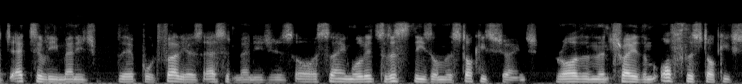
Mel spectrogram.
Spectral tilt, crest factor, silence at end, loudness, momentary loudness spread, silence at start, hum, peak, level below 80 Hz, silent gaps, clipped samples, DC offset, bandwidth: -5 dB/octave; 18 dB; 0 s; -21 LUFS; 9 LU; 0 s; none; -2 dBFS; -50 dBFS; none; under 0.1%; under 0.1%; 7.8 kHz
